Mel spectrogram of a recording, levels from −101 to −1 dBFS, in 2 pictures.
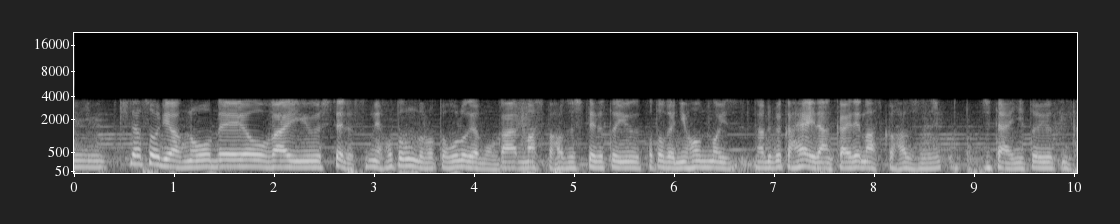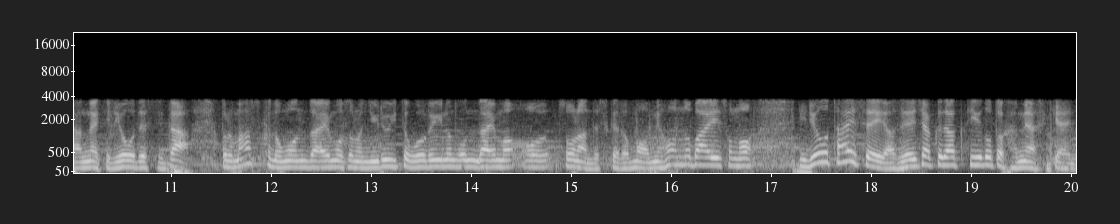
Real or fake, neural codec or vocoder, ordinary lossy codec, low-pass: fake; codec, 16 kHz in and 24 kHz out, 1 kbps, XY-Tokenizer; none; 3.6 kHz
